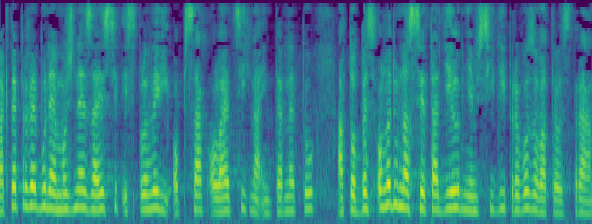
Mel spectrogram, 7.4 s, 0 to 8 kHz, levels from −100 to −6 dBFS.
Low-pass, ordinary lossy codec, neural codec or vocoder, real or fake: 7.2 kHz; MP3, 32 kbps; none; real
